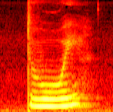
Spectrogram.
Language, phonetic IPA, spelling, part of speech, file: Czech, [ˈtvuːj], tvůj, pronoun, Cs-tvůj.ogg
- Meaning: your, yours, thy, thine (2nd-person familiar, singular only)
